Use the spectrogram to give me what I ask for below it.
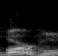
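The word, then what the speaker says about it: Barbourville: Um, and then Barville is Barberville. They leave out four letters when they pronounce it.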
